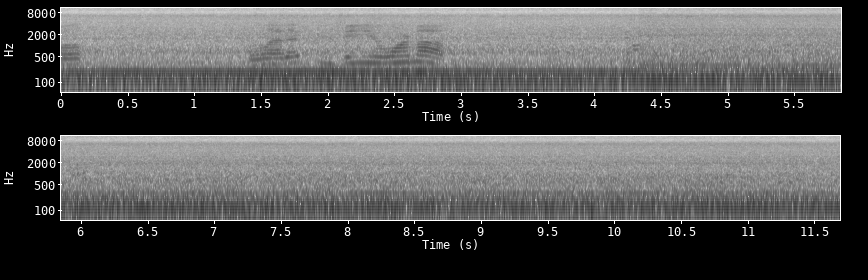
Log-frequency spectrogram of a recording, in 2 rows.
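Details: 1970 Ford F250 after carburetor float needle and seat reinstalled, test start watching for fuel dumping: steady, even idle with a constant low drone shifting slightly as it warms; running cleanly, normal warm-up idle.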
